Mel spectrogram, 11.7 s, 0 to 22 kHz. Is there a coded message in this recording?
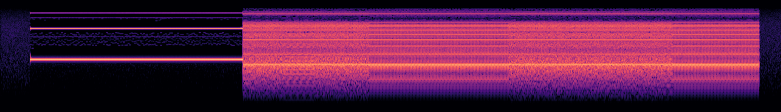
Yes: Commodore tape loading (standard loader) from 0.4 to 11.4 s, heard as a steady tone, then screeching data.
